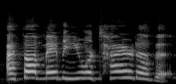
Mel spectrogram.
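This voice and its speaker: Man as a high, bright, guileless sitcom boy. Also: fairly even intonation, normal speed. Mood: chipper, nonchalant. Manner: nonchalant, eager. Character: chipper, guileless young son in radio sitcom. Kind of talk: 1940s radio sitcom parody acting.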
